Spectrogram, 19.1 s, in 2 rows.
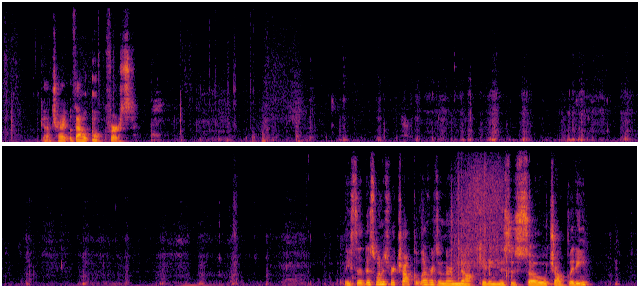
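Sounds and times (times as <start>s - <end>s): people crunching cookies: 2.5s - 3.8s, 4.6s - 17.4s, 18.6s - 19.0s.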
